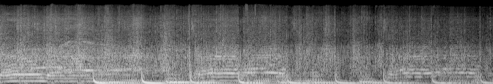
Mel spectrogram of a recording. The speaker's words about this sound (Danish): Det lyder jo bare mega fedt, og klapsalver og musik, det kan næsten ikke blive bedre.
